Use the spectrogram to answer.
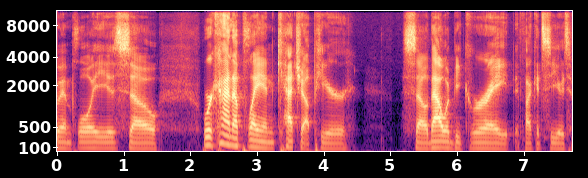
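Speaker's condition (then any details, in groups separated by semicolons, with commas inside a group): No condition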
